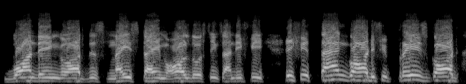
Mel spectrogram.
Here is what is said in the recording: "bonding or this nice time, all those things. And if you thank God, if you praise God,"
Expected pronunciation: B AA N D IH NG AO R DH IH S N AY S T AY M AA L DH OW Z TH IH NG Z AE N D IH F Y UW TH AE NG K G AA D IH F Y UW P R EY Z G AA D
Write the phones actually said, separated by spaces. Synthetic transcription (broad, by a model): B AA N D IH NG AO R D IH S N AY S T AY M AA L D OW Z T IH NG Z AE N D IH F Y UW T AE NG K G AA D IH F Y UW P R EY Z G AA D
